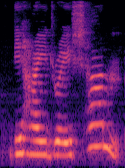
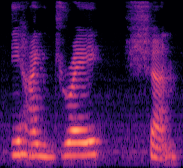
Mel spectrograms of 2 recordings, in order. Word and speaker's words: dehydration: so repeat after me dehydration dehydration you will you will stress on this one not dehydration okay that's incorrect it's going to be dehydration okay dehydration so look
